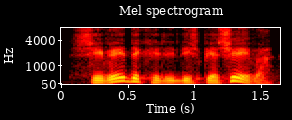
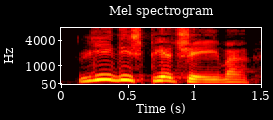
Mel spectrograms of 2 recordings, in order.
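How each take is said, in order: First: Said in the usual way. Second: High, indignant echo; outraged shout. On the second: A narrator's reading. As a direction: throw the words back in a raised voice. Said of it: "gridò mia madre".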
